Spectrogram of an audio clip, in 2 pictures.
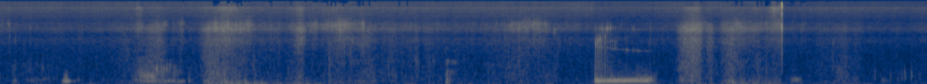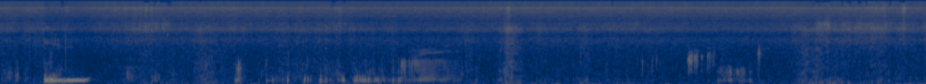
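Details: Very hungry student's empty stomach recorded on waking in the morning: low gurgling rumbles and squeaks with a few louder growls. Ordinary hunger stomach growling (borborygmi).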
